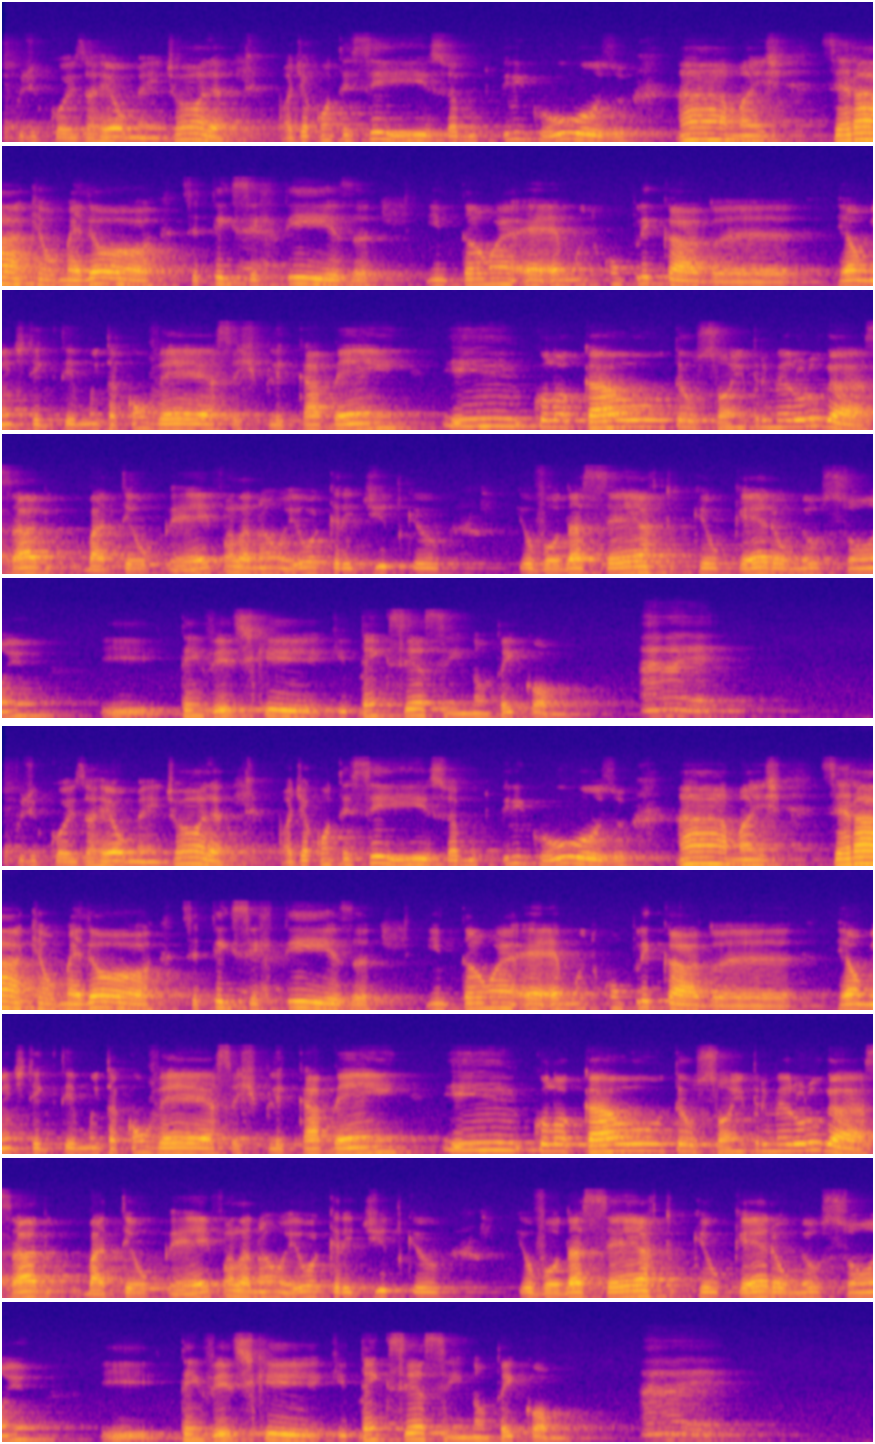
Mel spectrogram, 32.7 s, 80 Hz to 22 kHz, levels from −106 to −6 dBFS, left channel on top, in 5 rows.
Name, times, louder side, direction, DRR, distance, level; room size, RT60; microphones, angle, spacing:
voice 1, 0.0-5.8 6.2-7.7 8.1-9.3 9.7-12.4 12.8-16.0 16.4-22.9 23.5-24.5 24.8-26.4 26.9-28.5 28.8-30.4, right 2 dB, 20° right, 9 dB, 0.3 m, -27 dB
voice 2, 3.8-4.2 8.3-8.6 16.6-16.7 20.4-20.5 30.9-31.5, left 3 dB, 70° left, 2 dB, 1.5 m, -40 dB
20.0 x 7.5 x 2.4 m, 1.1 s
head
